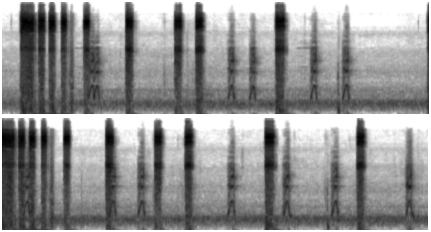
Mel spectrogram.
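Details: Night-time lure sound for flying lemurs recorded in the forest: piercing, high squeaks in quick clustered runs, then sparser single notes spaced about a second apart, with a soft steady hum beneath.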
